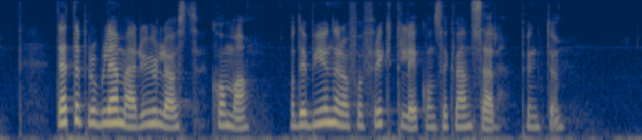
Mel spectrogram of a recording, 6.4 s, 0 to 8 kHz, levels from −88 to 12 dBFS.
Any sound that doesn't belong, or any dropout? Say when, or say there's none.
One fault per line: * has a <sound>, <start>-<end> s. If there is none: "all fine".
all fine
